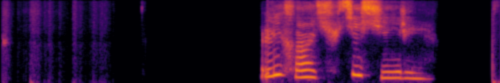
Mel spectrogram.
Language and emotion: Russian, sad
